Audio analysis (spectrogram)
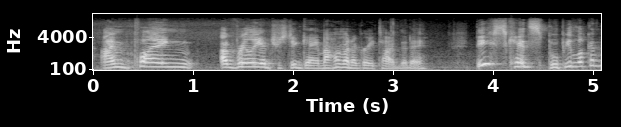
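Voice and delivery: ordinary delivery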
